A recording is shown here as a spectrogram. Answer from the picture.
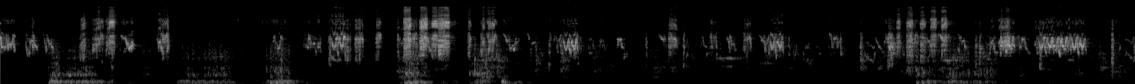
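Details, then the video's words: Chattering budgies: a long, continuous stream of high, squeaky chirps, whistled notes and harsh rasps, louder bursts alternating with softer twittering. "Budgies chirping sound|Budgie bird sounds"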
